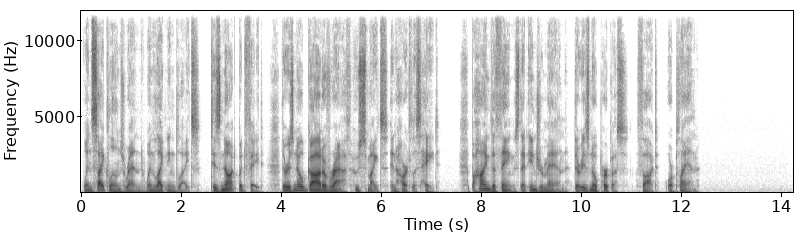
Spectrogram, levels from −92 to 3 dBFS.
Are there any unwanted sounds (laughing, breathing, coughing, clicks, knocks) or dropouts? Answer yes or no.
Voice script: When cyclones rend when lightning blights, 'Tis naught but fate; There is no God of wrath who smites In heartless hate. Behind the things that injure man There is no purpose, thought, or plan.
no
